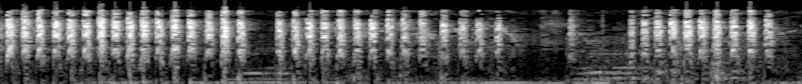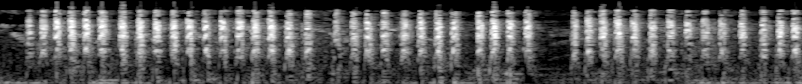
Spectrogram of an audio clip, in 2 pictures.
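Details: Eurasian tree sparrow in vigorous song to train contest birds; bursts of quick, harsh chirps about a second or two long, alternating with short quieter gaps, the pulse fast and even.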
